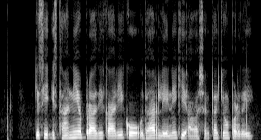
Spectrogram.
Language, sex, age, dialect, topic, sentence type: Hindi, male, 18-24, Hindustani Malvi Khadi Boli, banking, statement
